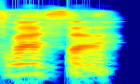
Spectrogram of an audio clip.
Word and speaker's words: Vasta: The rhymes with pasta, so it's Vasta.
